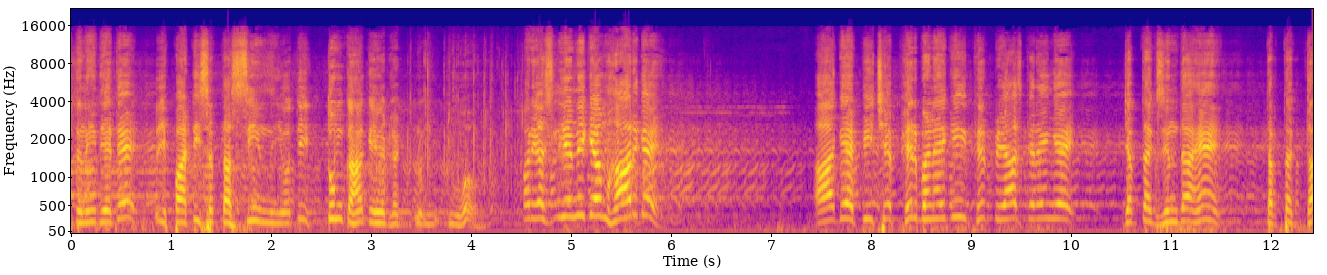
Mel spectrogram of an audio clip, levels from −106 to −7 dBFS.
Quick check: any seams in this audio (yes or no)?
yes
